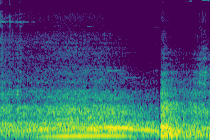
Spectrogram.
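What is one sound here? Hydraulics whine on a garbage truck.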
